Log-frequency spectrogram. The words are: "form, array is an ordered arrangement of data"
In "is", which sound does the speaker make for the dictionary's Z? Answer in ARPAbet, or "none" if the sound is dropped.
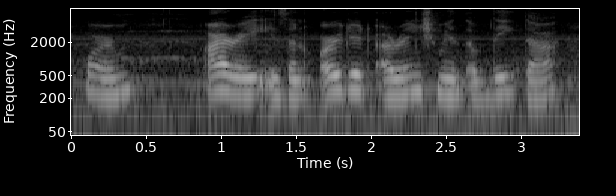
Z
